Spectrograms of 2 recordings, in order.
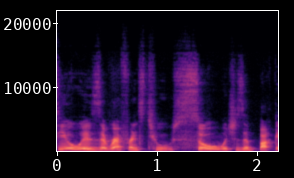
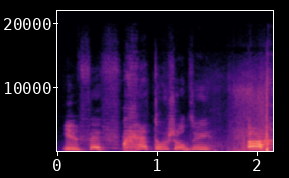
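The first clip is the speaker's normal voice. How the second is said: mock shivering; 9 semitones higher than usual. Shown as a demonstration. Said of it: "Il, you say".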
